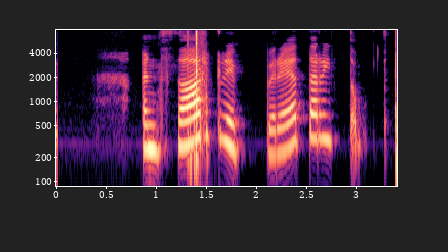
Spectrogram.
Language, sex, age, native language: Icelandic, female, 12, Icelandic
